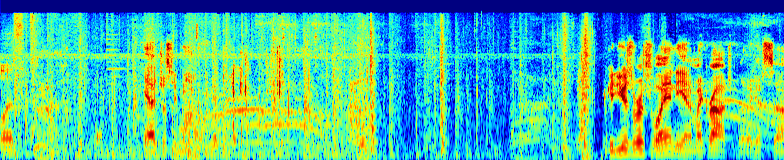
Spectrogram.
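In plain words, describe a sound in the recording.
Metal weapons clash and clang in a battle.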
